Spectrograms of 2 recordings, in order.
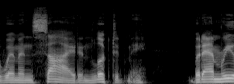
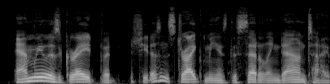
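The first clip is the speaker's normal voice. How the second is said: ordinary delivery, nothing marked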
